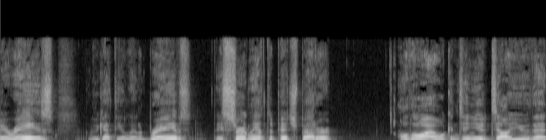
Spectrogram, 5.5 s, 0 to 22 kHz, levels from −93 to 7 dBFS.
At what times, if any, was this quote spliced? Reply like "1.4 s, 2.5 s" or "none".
none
